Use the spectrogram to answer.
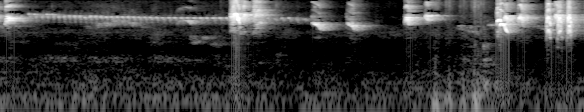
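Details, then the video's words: Purple-throated sunbird singing to stimulate others: a long thin high steady whistle opens, then scattered sharp chips and short twittering bursts, with faint low background hum. "Pancingan KONIN Bahan agar GACOR NGOBRA EMOSI - Purple Throated Sunbird"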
